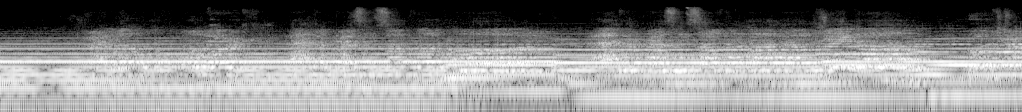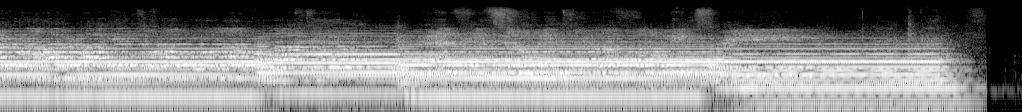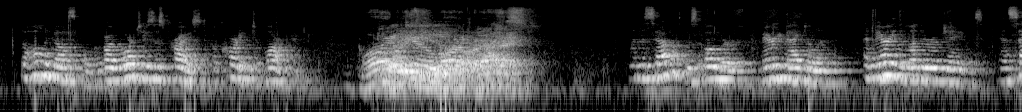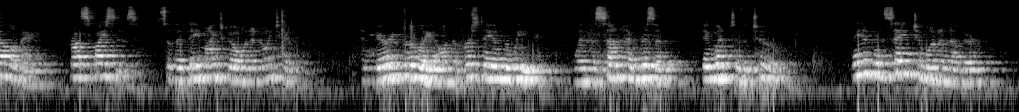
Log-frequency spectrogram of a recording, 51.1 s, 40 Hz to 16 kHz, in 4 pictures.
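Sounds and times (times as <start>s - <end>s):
church organ chords: 0.0s - 25.1s
congregation singing a hymn: 0.0s - 25.1s, 30.1s - 32.4s.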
